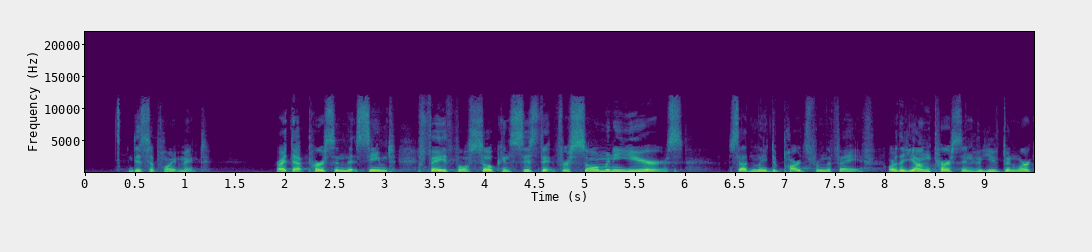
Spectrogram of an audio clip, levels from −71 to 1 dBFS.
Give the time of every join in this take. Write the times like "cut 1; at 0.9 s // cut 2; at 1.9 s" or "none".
cut 1; at 3.3 s // cut 2; at 8.0 s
